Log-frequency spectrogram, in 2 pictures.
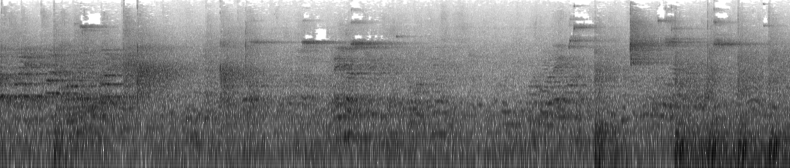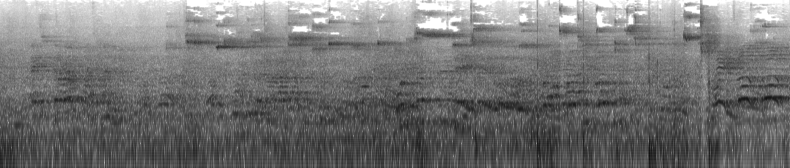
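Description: Several men call out to each other in a large echoing gym.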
